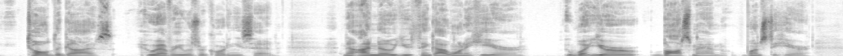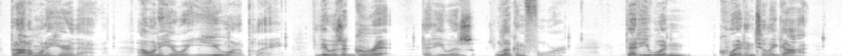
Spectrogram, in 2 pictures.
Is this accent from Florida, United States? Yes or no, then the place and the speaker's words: no; Memphis, Tennessee, United States; I grew up in Memphis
